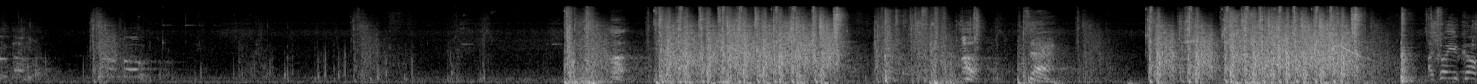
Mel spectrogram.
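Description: Gunfire in The Order: 1886, loud bursts of automatic and single shots crackling in dense volleys from midway on, after a quieter opening with scattered distant shots and voices.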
